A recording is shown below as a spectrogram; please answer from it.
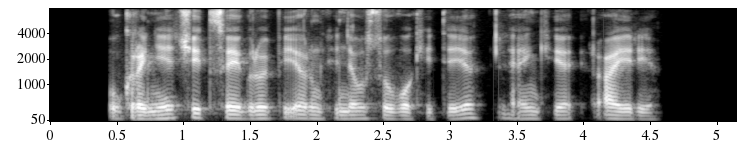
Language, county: Lithuanian, Alytus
